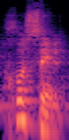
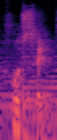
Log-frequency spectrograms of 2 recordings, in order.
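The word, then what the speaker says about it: խոսել: Hayeren Khosel. Grel, c'est... Je vais prendre le rouge. Grel, c'est G-R-E. Grel. Sovorel. Je vais écrire là. S-O-V-O-R-E-L. Donc ça, c'est Sovorel. Et Khosel, ça sera K-H-O-S-L. Khosel.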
